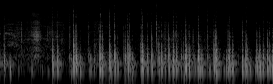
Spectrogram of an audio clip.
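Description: Fingertips and medium-length nails rapidly tap a flat, solid, speckled beige laminate office desk top. The result is a quick, uneven patter of short, dull, low-pitched knocks with almost no ring, and a soft airy hiss comes before the tapping gets going.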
